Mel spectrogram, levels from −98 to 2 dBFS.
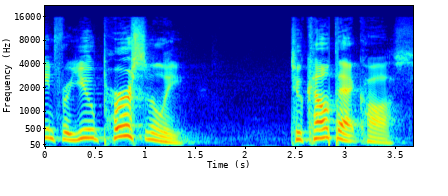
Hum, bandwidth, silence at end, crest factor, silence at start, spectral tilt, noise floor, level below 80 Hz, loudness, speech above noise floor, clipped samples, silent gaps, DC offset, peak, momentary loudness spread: none; 16 kHz; 0.1 s; 18 dB; 0 s; -5.5 dB/octave; -67 dBFS; -60 dBFS; -24 LUFS; 43 dB; under 0.1%; none; under 0.1%; -6 dBFS; 10 LU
